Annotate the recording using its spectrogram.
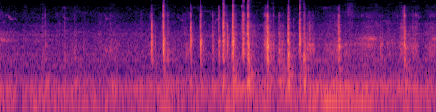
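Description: A quick run of faint clicks about a second in, as a screwdriver drives a screw into a plastic car door trim panel.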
